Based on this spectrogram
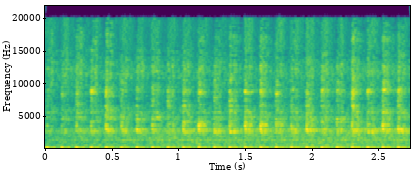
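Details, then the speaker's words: Wheel Horse garden tractor big-block Kohler single at cold idle on choke: rapid, even clatter over low idle thump is the hood rattling, not the engine. "Don't mind the rattle, that's just the hood,"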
